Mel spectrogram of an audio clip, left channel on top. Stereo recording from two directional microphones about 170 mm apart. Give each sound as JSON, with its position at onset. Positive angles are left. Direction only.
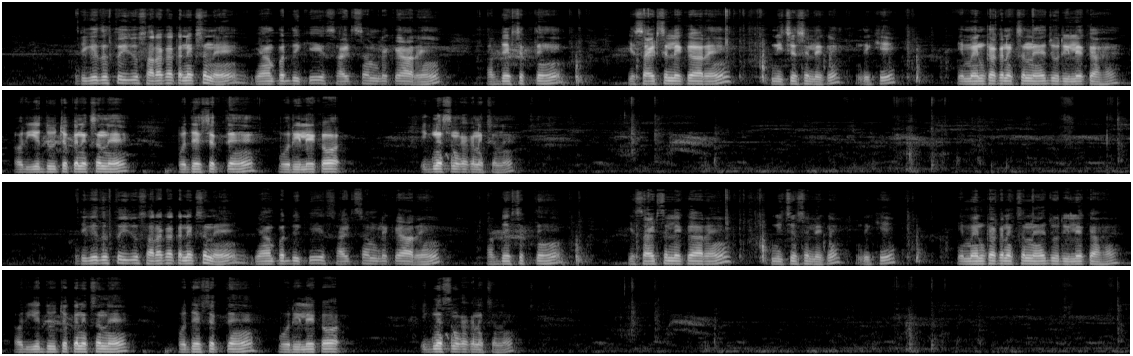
{"t": 0.7, "sound": "a man's voice", "side_deg": -25}
{"t": 2.0, "sound": "speech", "side_deg": -25}
{"t": 3.1, "sound": "speech", "side_deg": -5}
{"t": 4.9, "sound": "speech", "side_deg": -30}
{"t": 15.7, "sound": "speech", "side_deg": -5}
{"t": 16.1, "sound": "speech", "side_deg": -20}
